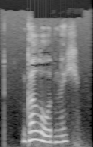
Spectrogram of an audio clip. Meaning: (adjective) 1. hungry, starving 2. famine, starveling, starvation, hunger 3. meagre, scanty, poor; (noun) hungry person, starving person
- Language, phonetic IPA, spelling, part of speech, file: Russian, [ɡɐˈɫodnɨj], голодный, adjective / noun, Ru-голодный.ogg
